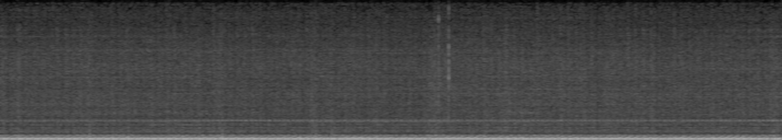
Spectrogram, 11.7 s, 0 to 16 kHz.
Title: Turbo 328 misfiring at idle. Super confused!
